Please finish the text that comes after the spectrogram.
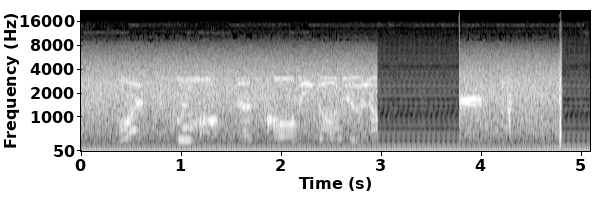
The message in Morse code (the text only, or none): none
